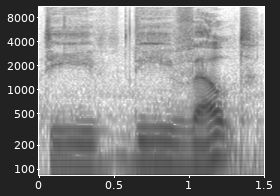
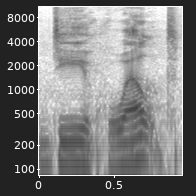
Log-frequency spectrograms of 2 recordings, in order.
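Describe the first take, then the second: First: "Die Welt" with a V sound, "dee velt"; slow second try, saying "Welt" as "velt"; attempted German pronunciation. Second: "Die Welt" with an English W in Welt; anglicized pronunciation. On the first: Host correcting himself on German paper, slow "Die Welt" with V. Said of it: "not how it's pronounced". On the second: Host naming a German paper, "Die Welt" with English W. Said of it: "I'm sure I destroyed that". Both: Real, not acted.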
